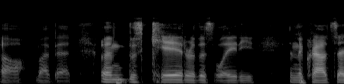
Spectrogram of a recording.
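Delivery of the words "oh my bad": put-on exhausted voice, lower and quieter. Retelling a post-match reply to the ring announcer: imitating Mayu sounding exhausted. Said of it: "Mayu's just, like, exhausted".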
